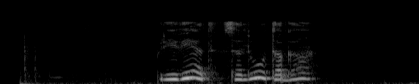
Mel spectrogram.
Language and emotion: Russian, positive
